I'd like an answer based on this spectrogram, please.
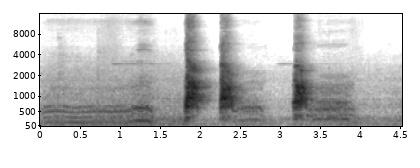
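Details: Pinscher dog growling low, then giving three sharp, loud barks, two close together and a third after a pause, before the growl resumes.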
